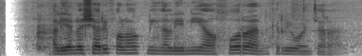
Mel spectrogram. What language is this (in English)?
Sundanese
